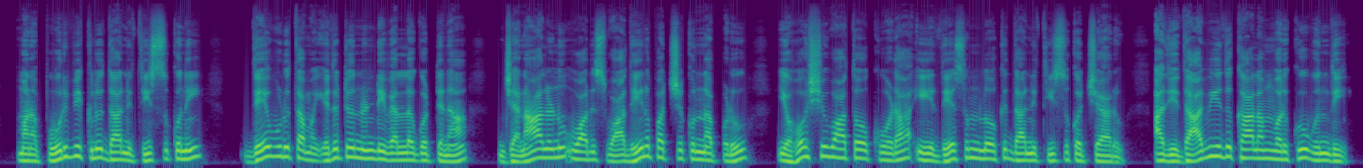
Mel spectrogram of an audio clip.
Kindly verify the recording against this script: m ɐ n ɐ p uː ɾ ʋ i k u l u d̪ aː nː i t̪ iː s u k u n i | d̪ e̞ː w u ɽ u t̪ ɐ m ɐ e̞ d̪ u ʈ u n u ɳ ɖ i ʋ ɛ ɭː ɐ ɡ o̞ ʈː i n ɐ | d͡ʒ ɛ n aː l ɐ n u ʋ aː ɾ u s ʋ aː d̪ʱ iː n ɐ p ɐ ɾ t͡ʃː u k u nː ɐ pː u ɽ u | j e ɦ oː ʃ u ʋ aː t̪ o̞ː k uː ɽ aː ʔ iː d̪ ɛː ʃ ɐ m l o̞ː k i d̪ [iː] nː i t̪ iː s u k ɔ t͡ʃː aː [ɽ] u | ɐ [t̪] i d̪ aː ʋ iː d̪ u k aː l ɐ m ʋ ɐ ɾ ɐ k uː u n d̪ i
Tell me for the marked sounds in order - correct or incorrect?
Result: incorrect: aː, incorrect: ɾ, incorrect: d̪

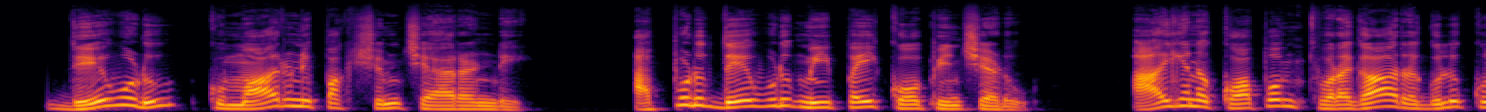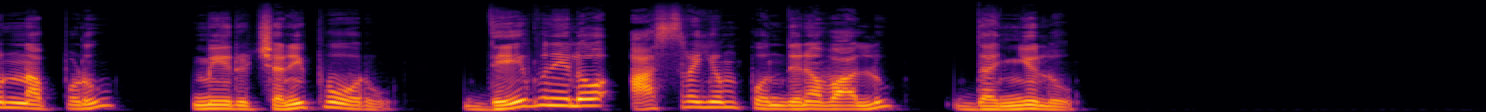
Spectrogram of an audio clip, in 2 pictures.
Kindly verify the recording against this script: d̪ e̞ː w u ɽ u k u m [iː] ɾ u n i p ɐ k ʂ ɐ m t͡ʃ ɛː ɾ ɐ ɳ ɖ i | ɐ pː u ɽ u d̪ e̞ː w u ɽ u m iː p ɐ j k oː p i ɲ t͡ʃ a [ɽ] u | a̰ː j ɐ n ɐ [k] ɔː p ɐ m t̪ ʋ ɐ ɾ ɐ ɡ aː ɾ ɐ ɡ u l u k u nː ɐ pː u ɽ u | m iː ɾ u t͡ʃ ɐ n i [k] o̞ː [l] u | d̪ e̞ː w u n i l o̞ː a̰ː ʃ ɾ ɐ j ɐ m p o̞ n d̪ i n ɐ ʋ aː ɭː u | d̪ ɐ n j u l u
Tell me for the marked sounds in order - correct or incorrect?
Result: incorrect: aː, correct, correct, incorrect: p, incorrect: ɾ

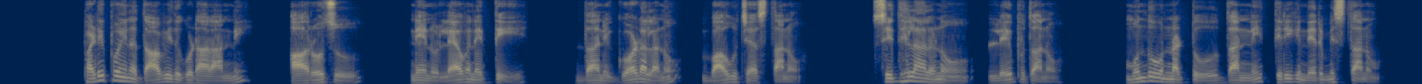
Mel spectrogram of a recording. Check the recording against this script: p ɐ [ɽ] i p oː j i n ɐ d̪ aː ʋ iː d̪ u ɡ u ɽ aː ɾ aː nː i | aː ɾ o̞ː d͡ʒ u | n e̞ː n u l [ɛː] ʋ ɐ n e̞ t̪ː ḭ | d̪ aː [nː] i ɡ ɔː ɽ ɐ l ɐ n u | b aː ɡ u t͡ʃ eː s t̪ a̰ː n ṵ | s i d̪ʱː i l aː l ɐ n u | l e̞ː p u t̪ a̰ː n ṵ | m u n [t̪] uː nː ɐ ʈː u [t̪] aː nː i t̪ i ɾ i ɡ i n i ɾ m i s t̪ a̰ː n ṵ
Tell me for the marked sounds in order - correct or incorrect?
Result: correct, correct, incorrect: n, incorrect: d̪, incorrect: d̪

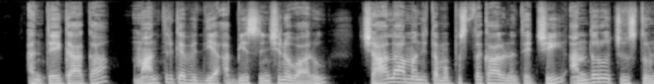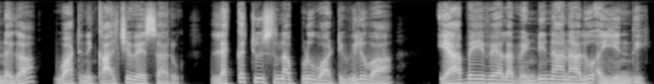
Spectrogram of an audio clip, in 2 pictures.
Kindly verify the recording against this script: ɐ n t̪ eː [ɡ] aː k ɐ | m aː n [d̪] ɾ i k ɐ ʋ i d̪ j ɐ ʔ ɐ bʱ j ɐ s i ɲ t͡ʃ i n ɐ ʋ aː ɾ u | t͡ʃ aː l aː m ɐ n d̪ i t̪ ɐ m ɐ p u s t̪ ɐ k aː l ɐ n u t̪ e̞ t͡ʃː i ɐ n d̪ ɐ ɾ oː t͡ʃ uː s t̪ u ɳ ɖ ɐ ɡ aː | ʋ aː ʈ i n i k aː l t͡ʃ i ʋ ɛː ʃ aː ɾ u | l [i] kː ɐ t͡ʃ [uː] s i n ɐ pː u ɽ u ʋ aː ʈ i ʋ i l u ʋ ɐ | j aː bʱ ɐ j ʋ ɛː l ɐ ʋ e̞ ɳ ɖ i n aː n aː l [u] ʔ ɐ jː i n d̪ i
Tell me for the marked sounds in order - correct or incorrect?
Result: incorrect: k, incorrect: t̪, incorrect: ɛ, correct, correct

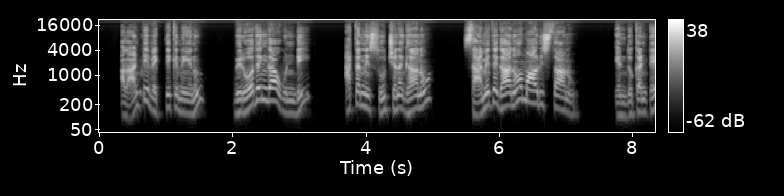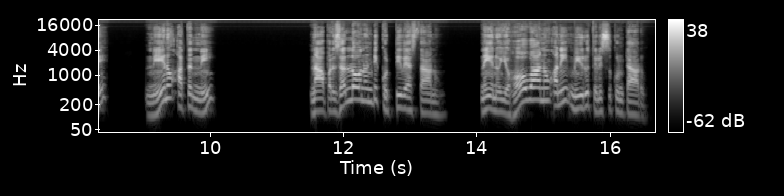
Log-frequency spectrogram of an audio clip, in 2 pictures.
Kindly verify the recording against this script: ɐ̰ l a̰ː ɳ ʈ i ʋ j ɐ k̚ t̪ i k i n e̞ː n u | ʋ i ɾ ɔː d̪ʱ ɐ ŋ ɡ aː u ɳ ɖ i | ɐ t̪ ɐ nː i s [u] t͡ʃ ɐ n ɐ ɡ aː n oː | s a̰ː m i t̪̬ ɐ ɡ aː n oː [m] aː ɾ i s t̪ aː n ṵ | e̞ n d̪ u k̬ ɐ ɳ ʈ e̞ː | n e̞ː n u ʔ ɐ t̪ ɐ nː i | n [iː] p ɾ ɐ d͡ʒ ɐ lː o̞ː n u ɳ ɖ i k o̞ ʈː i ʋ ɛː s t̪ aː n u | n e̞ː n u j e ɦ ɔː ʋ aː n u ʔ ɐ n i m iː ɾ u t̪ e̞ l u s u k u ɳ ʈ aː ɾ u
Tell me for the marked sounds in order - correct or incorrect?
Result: incorrect: uː, correct, incorrect: aː

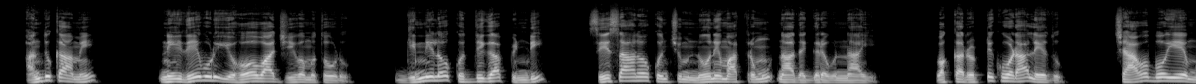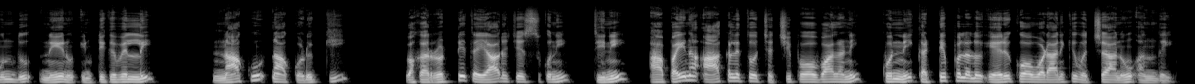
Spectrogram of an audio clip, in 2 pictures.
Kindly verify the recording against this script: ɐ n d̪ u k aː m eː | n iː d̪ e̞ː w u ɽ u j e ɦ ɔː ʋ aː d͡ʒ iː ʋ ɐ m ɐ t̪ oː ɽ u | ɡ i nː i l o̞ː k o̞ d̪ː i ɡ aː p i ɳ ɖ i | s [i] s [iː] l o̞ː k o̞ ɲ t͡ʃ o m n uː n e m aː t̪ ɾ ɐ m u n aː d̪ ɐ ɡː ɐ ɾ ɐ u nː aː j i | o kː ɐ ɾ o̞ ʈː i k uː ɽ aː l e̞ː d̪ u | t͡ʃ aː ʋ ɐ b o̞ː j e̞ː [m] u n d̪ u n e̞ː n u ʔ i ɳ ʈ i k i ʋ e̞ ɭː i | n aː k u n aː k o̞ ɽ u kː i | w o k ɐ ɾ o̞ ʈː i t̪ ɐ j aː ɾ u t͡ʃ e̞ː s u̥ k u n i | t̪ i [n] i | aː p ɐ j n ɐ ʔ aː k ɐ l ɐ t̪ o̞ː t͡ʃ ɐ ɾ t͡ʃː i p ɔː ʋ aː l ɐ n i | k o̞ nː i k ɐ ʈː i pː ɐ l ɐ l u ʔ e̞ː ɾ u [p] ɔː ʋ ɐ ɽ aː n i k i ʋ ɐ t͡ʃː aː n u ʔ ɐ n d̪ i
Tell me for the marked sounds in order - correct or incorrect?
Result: incorrect: iː, incorrect: aː, correct, correct, incorrect: k

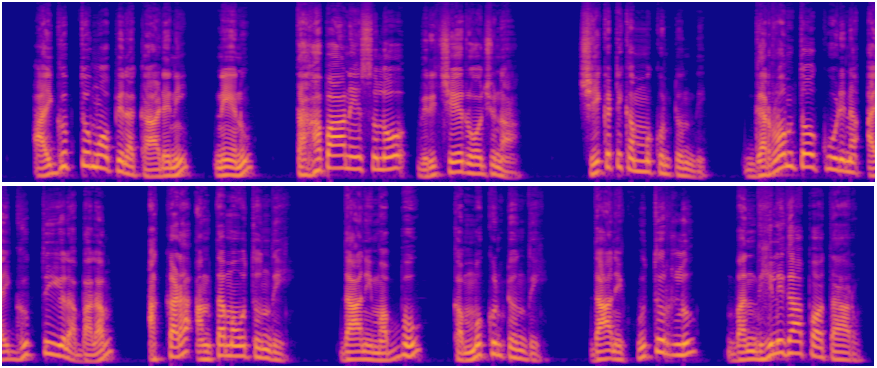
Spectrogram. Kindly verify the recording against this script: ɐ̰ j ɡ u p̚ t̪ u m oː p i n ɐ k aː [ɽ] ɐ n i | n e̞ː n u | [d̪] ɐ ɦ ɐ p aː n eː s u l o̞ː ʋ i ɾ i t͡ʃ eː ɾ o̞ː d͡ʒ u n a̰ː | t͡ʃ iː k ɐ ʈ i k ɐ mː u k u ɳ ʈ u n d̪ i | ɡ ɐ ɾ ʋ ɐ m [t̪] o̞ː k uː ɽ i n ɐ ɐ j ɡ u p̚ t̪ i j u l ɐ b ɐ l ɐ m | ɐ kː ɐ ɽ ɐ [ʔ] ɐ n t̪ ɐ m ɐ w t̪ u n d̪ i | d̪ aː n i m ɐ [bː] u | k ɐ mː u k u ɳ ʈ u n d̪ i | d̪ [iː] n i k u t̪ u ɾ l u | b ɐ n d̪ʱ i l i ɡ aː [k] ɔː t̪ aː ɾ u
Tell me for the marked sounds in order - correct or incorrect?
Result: correct, incorrect: t̪, correct, correct, correct, incorrect: aː, incorrect: p

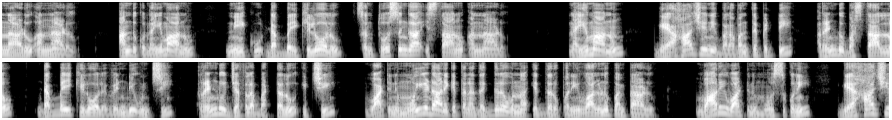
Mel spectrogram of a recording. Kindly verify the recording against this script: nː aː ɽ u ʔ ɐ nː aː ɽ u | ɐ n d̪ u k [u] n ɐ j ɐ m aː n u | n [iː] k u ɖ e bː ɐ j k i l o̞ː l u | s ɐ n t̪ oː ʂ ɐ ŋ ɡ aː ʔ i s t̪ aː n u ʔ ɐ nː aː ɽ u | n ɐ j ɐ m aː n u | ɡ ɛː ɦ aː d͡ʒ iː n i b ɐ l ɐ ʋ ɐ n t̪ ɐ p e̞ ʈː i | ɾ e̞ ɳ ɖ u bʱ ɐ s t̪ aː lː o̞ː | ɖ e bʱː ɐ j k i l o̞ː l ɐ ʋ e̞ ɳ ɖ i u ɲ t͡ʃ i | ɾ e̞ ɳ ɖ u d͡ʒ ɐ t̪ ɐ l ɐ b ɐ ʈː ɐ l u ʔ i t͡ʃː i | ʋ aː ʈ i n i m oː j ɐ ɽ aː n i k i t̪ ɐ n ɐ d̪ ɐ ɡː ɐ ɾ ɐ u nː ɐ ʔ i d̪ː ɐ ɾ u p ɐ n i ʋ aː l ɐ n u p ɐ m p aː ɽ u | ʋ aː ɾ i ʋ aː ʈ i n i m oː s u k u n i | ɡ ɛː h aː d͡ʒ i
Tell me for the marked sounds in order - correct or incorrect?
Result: correct, correct

